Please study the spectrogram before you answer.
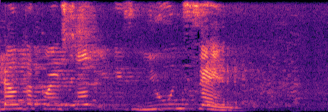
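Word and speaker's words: Hiuen Tsang: It is Yoon Seng. Spelling खास देखना. H capital, T capital. T is silent, but we write it like this: H-I-U-E-N, Yoon, T-S-A-N-G, Yoon Seng.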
